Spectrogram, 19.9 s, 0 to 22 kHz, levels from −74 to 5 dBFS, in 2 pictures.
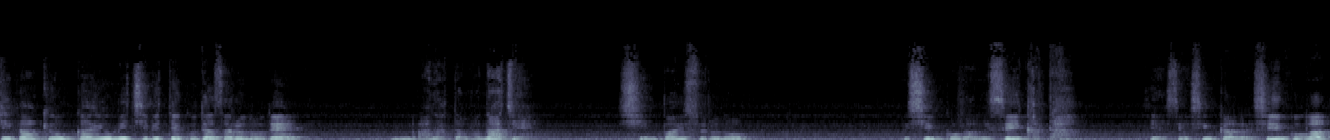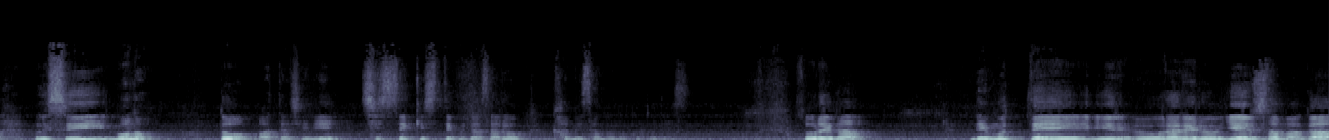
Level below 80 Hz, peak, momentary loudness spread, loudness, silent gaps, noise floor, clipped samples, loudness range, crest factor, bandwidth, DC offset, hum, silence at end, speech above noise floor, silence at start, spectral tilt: -46 dBFS; -4 dBFS; 24 LU; -22 LUFS; none; -43 dBFS; under 0.1%; 10 LU; 18 dB; 15 kHz; under 0.1%; none; 0 s; 21 dB; 0 s; -6.5 dB/octave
